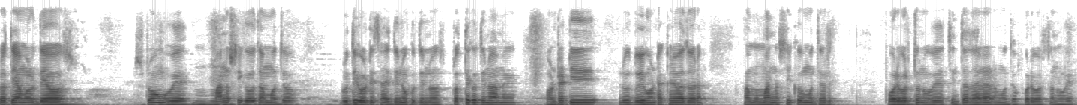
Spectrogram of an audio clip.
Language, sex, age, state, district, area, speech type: Odia, male, 18-30, Odisha, Rayagada, urban, spontaneous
